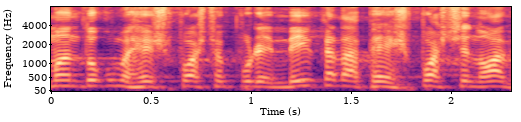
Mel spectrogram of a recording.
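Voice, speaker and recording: The voice is raised and projected, with a bright, sharp tone. Its pace is moderate. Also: man. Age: 70s. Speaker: surgeon and spiritist lecturer. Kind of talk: lecture. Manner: casual, animated.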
